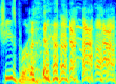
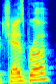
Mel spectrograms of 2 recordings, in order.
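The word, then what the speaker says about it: Chesebrough: It's pronounced Cheesebrough. I'm not even joking. It's either Chesbrough or Cheesebrough. Chesbrough. Could you pass the Chesbrough? Could you pass the Chesbrough? First syllable rhymes with fez or cheese.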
